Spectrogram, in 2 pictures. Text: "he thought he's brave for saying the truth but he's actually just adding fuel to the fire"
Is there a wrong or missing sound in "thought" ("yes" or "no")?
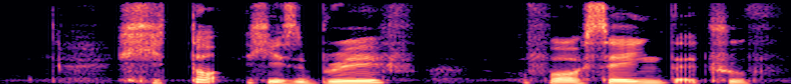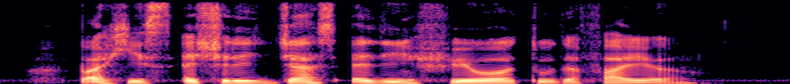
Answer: yes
